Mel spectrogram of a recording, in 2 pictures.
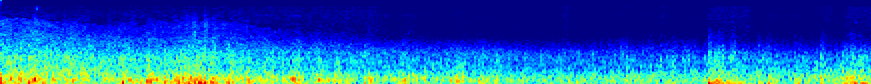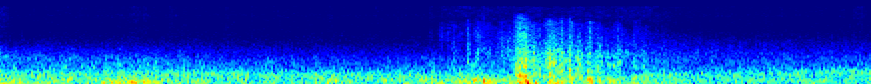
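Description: Rolling thunder. A loud rumble fades over the first couple of seconds, a sharp crack comes about four and a half seconds in, and another peal follows near the end.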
